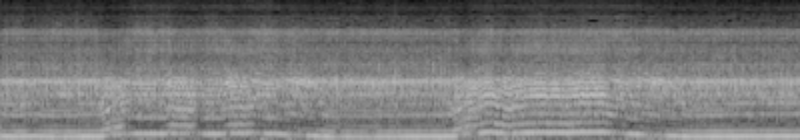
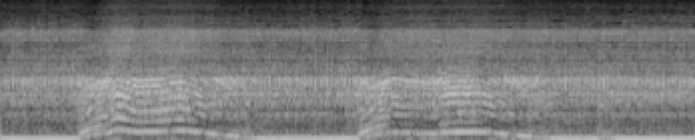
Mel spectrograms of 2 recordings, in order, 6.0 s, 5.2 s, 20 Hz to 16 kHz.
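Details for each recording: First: Schumacher XTR21 RC car's Pro21R nitro engine being tuned; revs rise and fall between two speeds with a muffled, burbly top end: still running rich, high-speed needle needs leaning. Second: Schumacher XTR21 RC nitro car, Pro21R engine after over 3 hours of tuning, probably still slightly rich: the tiny engine snaps from a buzzy idle up to a high scream and back twice, revving crisply with no bogging. Clean revving.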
